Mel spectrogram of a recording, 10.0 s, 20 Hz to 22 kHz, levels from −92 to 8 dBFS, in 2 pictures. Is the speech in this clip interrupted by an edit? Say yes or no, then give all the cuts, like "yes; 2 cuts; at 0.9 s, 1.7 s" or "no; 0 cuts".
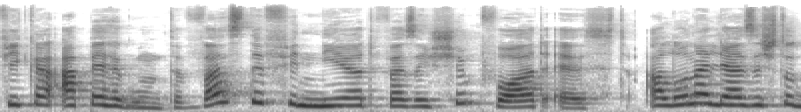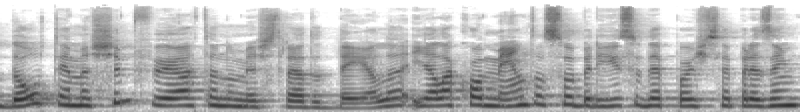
yes; 1 cut; at 4.0 s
